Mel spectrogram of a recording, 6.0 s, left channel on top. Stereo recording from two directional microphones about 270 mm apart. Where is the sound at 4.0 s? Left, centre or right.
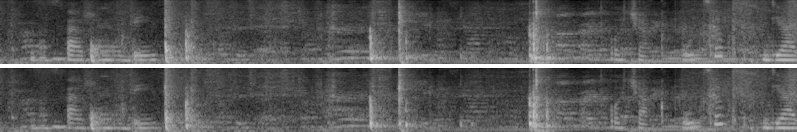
Centre.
